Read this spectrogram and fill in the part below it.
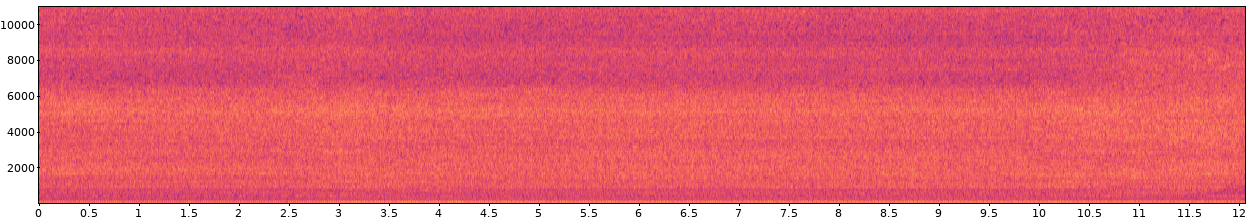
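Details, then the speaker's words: Porsche 996 3.4L flat-six after a misfire was fixed by reconnecting an improperly plugged coil wire (cylinder 6 compression 85 psi): a smooth, even low idle on all cylinders with no stumbles. "As you can see, it's running much better than before. Before, this thing was actually misfiring really bad, like something is like missing one cylinder, and that's why we found the coil."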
